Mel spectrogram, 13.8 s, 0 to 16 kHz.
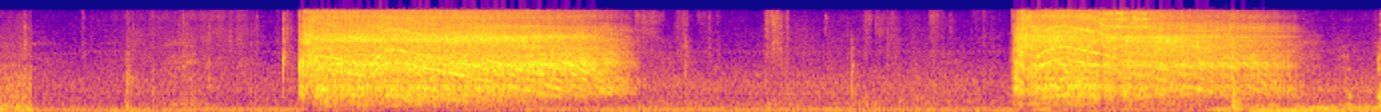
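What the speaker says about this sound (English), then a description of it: "that impact makes it easy." Impact wrench removing a nut on a Harbor Freight 4375-watt generator engine, two loud sustained buzzing bursts of about three seconds each, close by, with a quiet pause between.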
